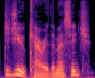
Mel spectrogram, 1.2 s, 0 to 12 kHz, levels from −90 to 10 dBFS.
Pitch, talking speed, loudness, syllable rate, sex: 130 Hz, 250 wpm, -16 LUFS, 7.4 syllables/s, male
